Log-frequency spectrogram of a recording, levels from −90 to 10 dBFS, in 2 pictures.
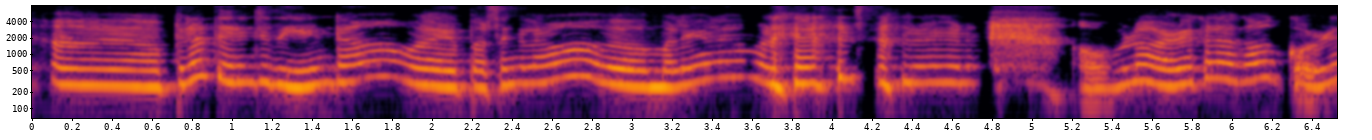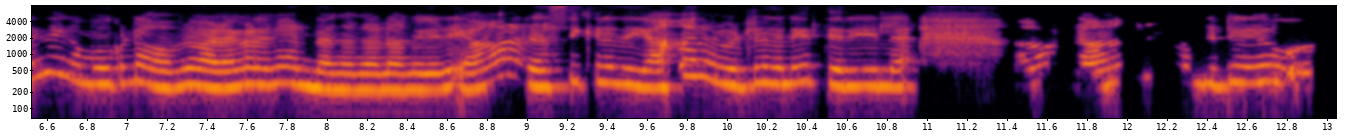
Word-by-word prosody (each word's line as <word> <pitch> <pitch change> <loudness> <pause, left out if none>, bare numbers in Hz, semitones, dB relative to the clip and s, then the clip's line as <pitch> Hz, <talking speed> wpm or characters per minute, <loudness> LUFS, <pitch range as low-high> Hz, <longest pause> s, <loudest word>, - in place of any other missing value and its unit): ஆ, - - +4 0.4
அப்ப 250 0 -3
தான் 395 0 -1
தெரிஞ்சது. 310 -2 -1
ஏன்டா 310 +3 0 0.6
பசங்கள்லாம் 300 - -1 0.4
மலையாளம், 345 +9 -3
மலையாளம் 290 -1 +3
என்று 365 0 -6
சொன்னாங்கன்னு. 305 +1 -3 0.6
அவ்வளோ 280 +6 -3
அழகழகா 335 +5 +1 0.2
கொழந்தைங்க 350 - -2
மொதற்கொண்டு 295 +2 -1
அவ்வளோ 255 +3 +1
அழகழகா 280 +4 +2
இருந்தாங்க. 230 -4 +2 0.2
நாங்க, 225 0 +1 0.2
யார 330 - 0 0.2
ரசிக்கிறது, 285 +2 -2
யார 250 +11 +3 0.2
விட்றதுன்னே 290 +3 0
தெரியலை. 260 0 0 0.7
ஆனா 235 -10 -4
நாங்களும் 335 +2 -11
வந்துட்டு 290 +1 -2 0.3
ஒரு - - -4
295 Hz, 125 wpm, -20 LUFS, 265-320 Hz, 0.7 s, ஆ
